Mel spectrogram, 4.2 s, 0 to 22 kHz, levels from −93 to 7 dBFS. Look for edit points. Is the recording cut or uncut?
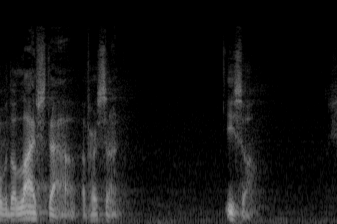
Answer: uncut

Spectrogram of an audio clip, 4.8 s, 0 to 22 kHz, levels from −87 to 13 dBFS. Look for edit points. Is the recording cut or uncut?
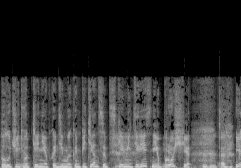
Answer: cut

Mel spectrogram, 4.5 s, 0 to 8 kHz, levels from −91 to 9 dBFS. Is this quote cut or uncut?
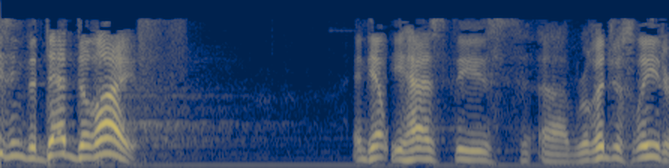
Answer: cut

